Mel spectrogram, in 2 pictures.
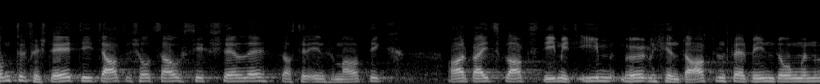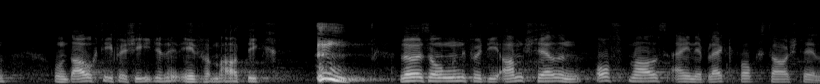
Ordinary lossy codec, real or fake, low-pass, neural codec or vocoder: none; real; 7.2 kHz; none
